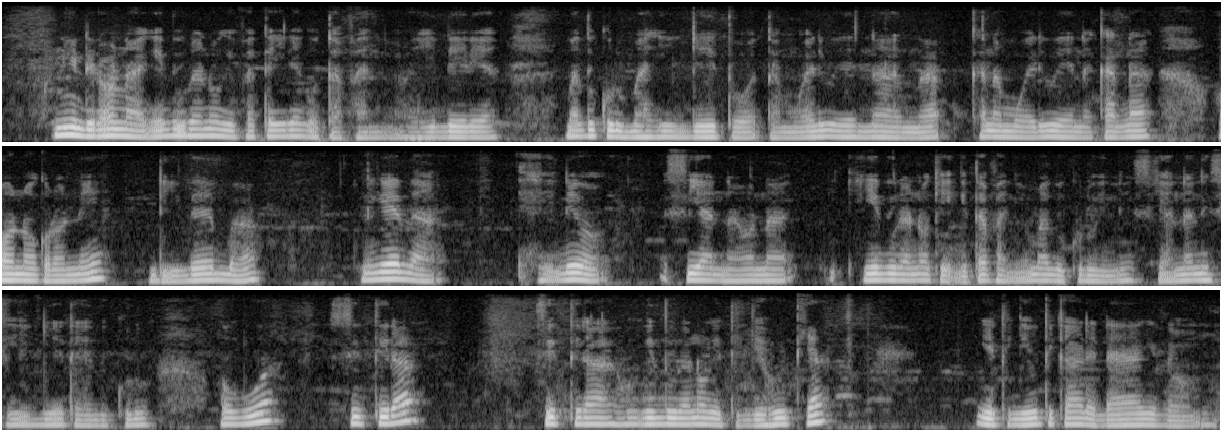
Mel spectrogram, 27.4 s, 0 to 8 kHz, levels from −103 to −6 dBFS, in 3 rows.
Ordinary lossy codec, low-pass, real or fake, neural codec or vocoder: none; 7.2 kHz; real; none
